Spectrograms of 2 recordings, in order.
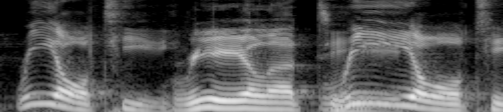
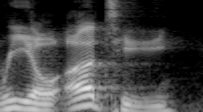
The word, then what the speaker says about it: realty: Realty. You know, I was told recently that there is no in realty. It's not real-a-tea, it's realty. People tend to mispronounce that.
